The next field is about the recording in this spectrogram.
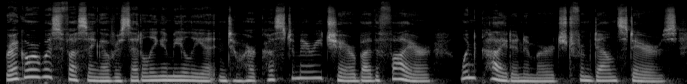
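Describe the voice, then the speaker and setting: A woman's voice: fairly low pitch, sing-song, moderate pace. A woman storyteller reading scripted fantasy fiction narration.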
